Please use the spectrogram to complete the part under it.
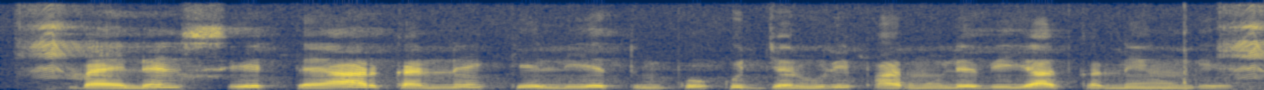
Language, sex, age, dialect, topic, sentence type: Hindi, male, 18-24, Awadhi Bundeli, banking, statement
